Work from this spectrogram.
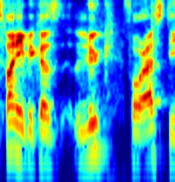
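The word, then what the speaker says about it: Luc: around you guys, are just like that sound, Luke, easy, like simple. You've met many people with that kind of pronunciation in their name, but even in Canada,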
